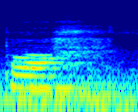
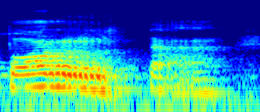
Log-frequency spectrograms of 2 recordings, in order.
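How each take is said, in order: First: The R is a soft breathy glottal sound. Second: The R is a rolled trill. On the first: "um R suave, apenas uma raspa a, a nossa glote" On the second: "que já é a vibrante múltipla"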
